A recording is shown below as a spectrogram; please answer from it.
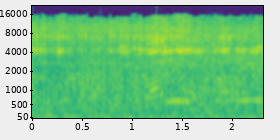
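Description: Busy street noise: road traffic with people's voices, loud and dense throughout.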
